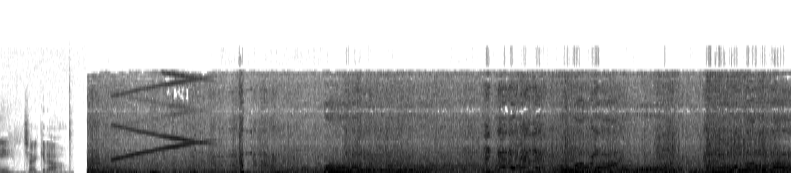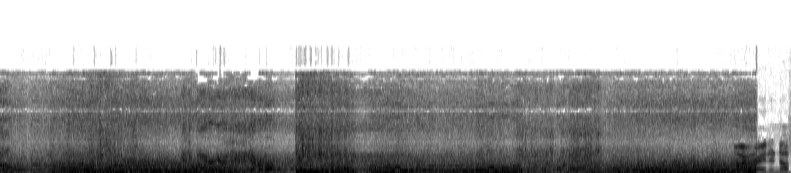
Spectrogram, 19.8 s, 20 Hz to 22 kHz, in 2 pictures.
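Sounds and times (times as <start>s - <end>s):
speech: 0.0s - 5.1s
water churning and splashing as a shark leaps from water in a film scene: 1.1s - 19.3s
shark roaring deep bellowing roars in a film scene: 3.4s - 12.4s, 13.2s - 19.3s.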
